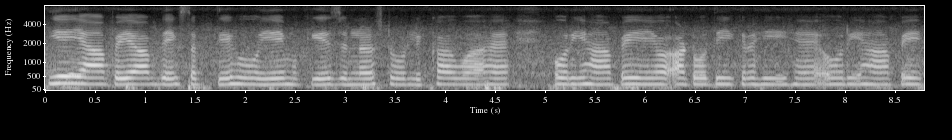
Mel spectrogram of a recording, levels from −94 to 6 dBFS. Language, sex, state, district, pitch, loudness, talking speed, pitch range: Hindi, female, Haryana, Charkhi Dadri, 220 Hz, -16 LUFS, 170 wpm, 210-225 Hz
